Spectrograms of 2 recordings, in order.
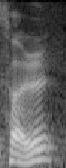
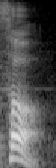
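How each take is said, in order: First: The syllable ends with an L sound. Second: The syllable ends on the vowel, no L. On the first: "여기 설은 받침이 니을이잖아요" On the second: "받침 니을이니까 없어지고 서만 남고"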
